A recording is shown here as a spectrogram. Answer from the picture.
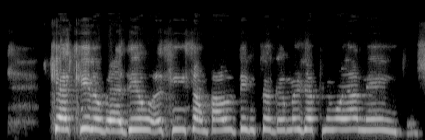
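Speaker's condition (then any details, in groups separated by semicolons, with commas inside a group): Cerebral palsy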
